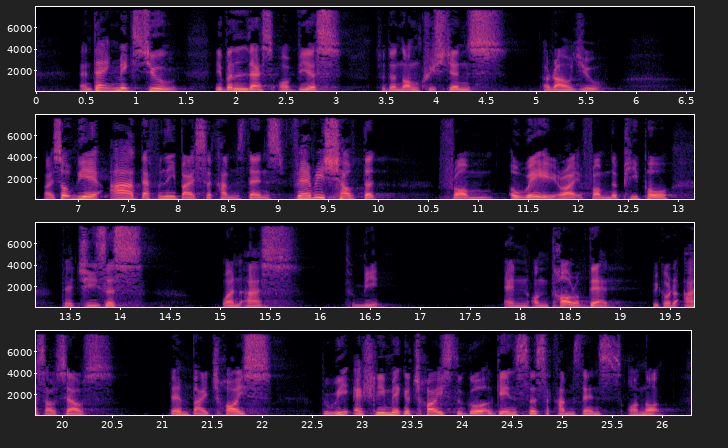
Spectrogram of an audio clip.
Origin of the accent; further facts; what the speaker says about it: Singapore; we grew up in Singapore. It's a very affluent nation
